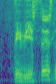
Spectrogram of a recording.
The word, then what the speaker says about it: vivisteis: А куда ударение vivisteis? – Vivisteis на предпоследнем.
